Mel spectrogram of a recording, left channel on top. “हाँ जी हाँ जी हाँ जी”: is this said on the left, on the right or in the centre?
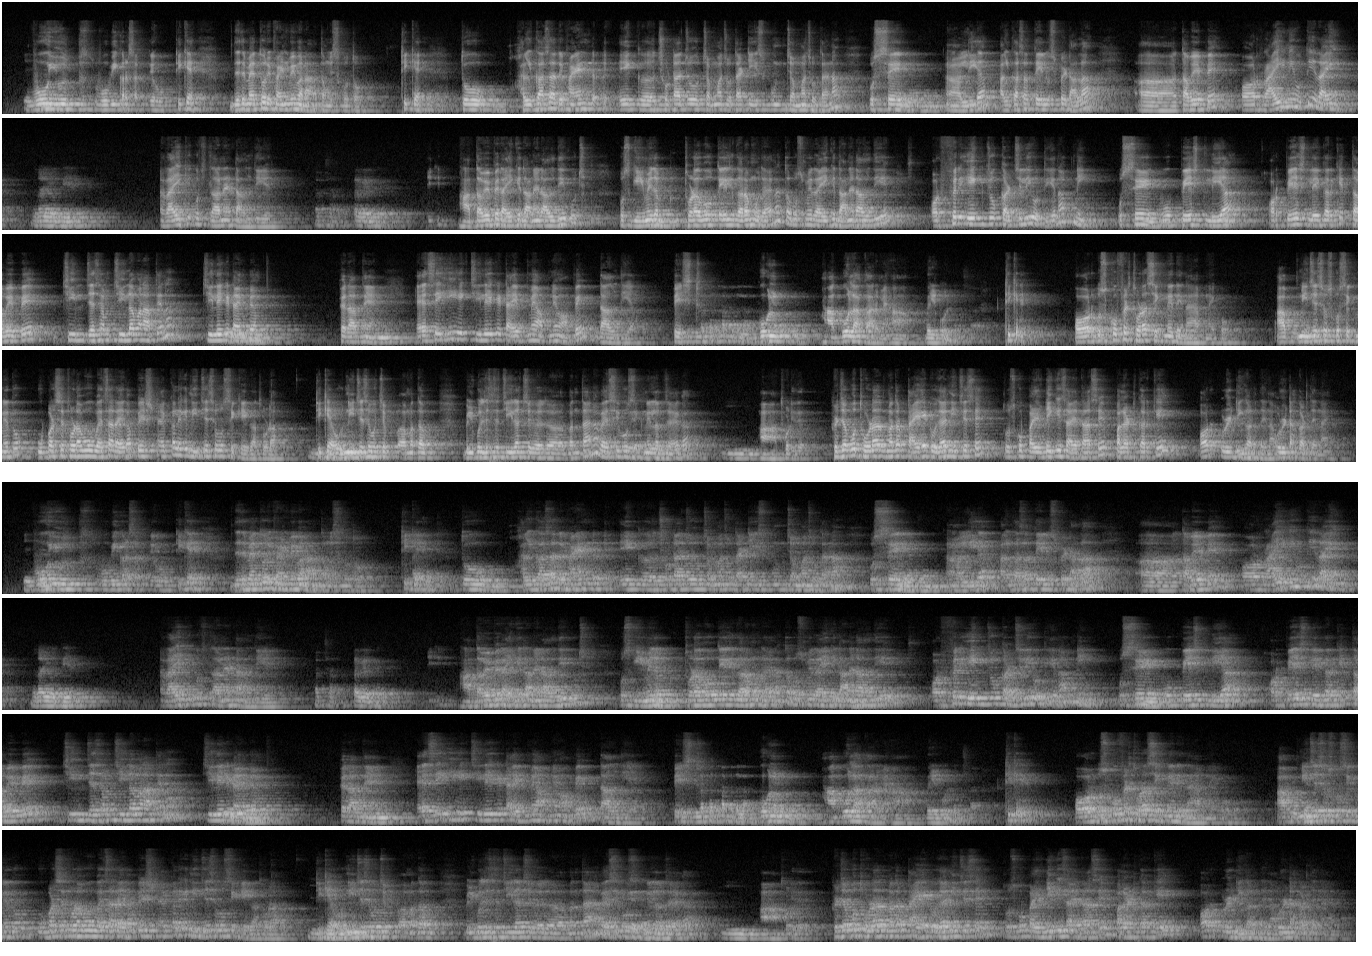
Right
